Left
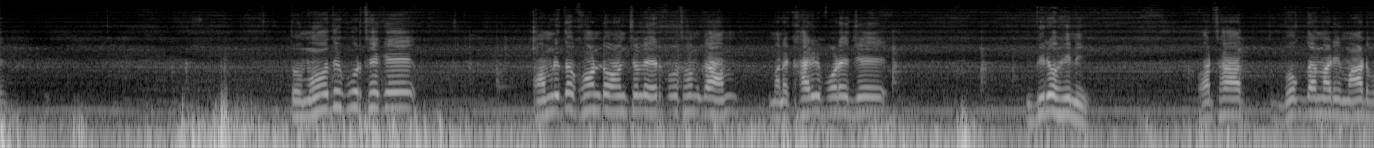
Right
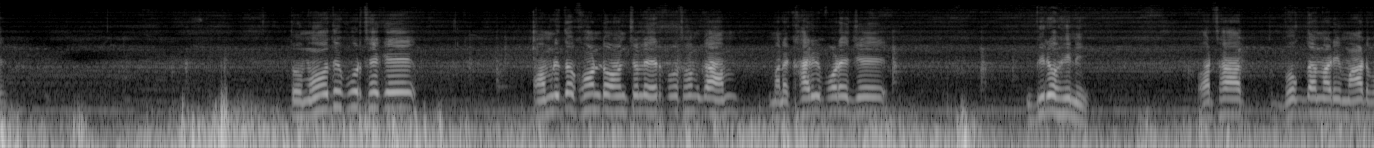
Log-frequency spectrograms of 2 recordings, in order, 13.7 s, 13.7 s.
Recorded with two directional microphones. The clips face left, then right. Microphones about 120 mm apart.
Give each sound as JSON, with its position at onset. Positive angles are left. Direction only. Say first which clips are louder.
{"t": 2.9, "sound": "speech", "louder": "left 1 dB", "side_deg": -15}
{"t": 5.4, "sound": "speech", "louder": "left 1 dB", "side_deg": -10}
{"t": 6.6, "sound": "speech", "louder": "left 2 dB", "side_deg": 20}
{"t": 6.8, "sound": "speech", "louder": "left 1 dB", "side_deg": -10}
{"t": 10.3, "sound": "speech", "louder": "left 3 dB", "side_deg": -5}
{"t": 12.0, "sound": "speech", "louder": "left 1 dB", "side_deg": -10}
